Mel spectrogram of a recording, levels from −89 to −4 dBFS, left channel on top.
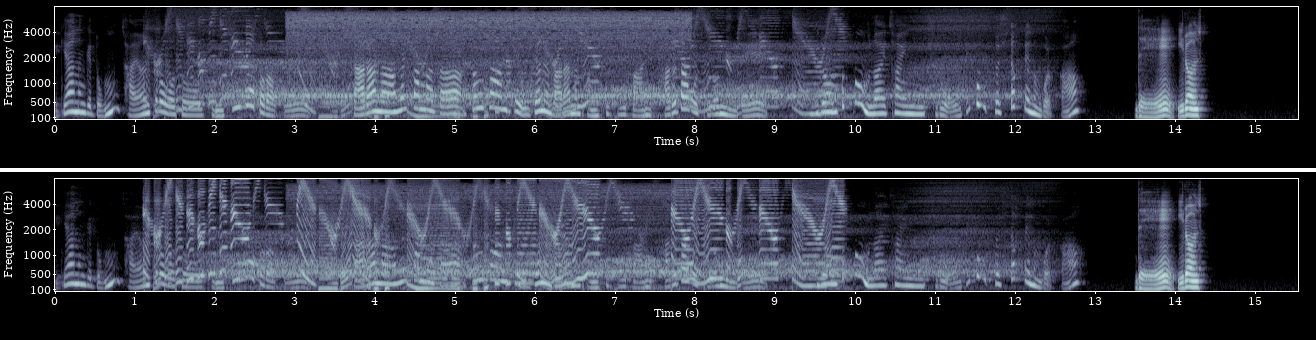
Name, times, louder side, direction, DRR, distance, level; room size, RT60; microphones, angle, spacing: voice 1, 0.0-3.2 3.7-8.9 9.4-12.8, left 4 dB, 80° left, 0.6 m, -32 dB
sound 1, 1.1-7.4 7.7-9.9, right 9 dB, 60° right, 0.4 m, -34 dB
sound 2, 1.5-12.6, left 1 dB, 30° left, 1.7 m, -39 dB
sound 3, 2.9-8.0, left 7 dB, 65° left, 1.0 m, -42 dB
voice 2, 13.5-14.3, equal, 10° right, 0.5 m, -24 dB
8.6 x 8.2 x 3.3 m
head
